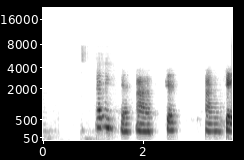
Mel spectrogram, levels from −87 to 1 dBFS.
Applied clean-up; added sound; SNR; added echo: neural mask model DeepFilterNet 3.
